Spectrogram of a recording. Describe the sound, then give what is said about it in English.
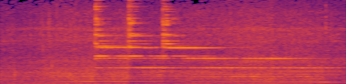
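A small tourist train rumbles steadily along, arriving at Westport House, with a low engine drone, a few bright bell-like tones ringing out, and a faint wheel squeal. “Finally, the tourist train gets to the big house, Westport House.”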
